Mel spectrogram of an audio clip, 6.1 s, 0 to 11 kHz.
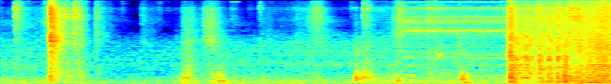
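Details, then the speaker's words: Lexus LS460 V8 in for misfire, started before code check; brief metallic rattle at start-up then settles, attributed to oil starvation; no codes or misfires found afterward. "Heard that little rattle. It was oil starvation."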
